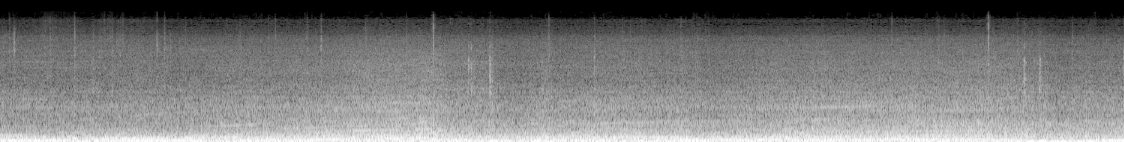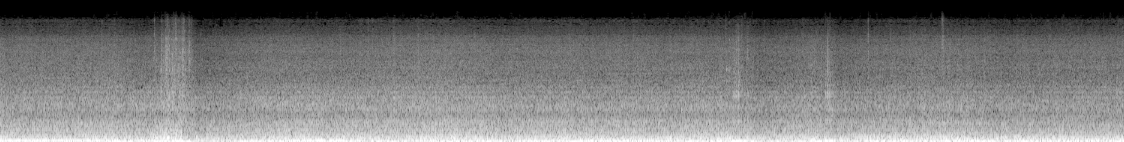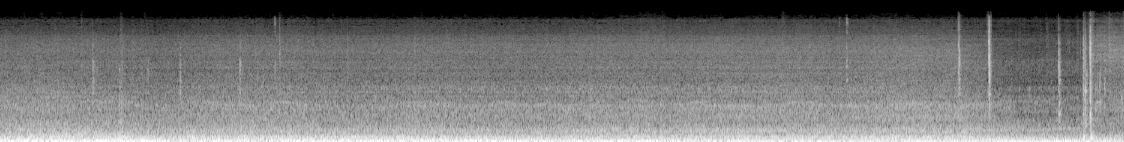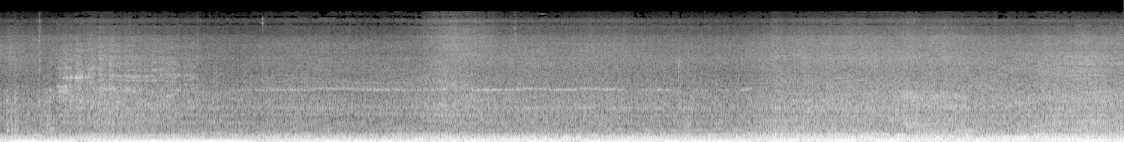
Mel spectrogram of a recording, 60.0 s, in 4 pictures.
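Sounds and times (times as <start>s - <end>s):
car engine accelerating: 0.0s - 17.6s, 44.5s - 59.9s.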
